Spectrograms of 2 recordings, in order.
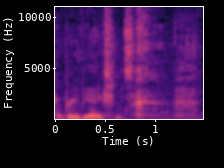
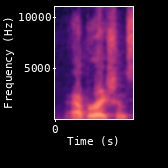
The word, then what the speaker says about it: aberrations: See, chromatic abbreviations. Okay, aberrations.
